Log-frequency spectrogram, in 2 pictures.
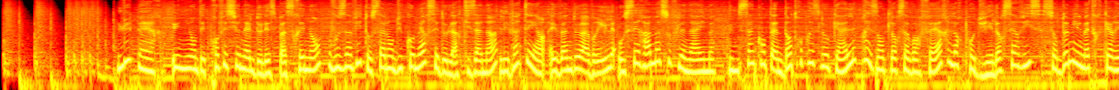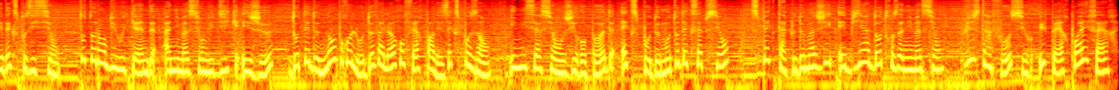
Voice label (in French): SPOT PUB RADIO SALON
